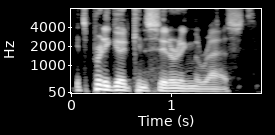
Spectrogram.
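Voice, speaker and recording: A young male comedian in casual podcast talk, quick to laugh and riff in quoted voices. His voice sits a bit low but jumps and dips lively. The sound is dry and close. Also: no room sound. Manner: animated, laughs often, riffs in quoted voices. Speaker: comedian guest.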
